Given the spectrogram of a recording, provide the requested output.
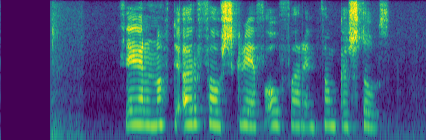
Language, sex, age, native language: Icelandic, male, 11, Icelandic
